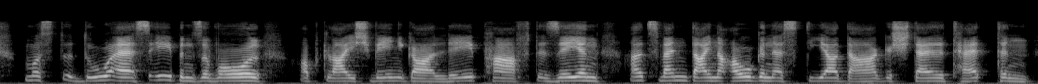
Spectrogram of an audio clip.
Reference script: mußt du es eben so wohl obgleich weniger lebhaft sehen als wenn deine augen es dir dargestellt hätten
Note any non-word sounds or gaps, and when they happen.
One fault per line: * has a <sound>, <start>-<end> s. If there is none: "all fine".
all fine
